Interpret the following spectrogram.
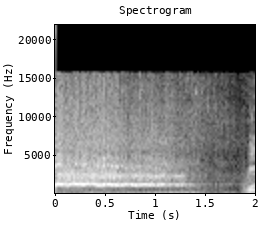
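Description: Tires of a 1956 Studebaker Hawk squealing on a parking-garage floor. One long, slightly wavering squeal that fades out about one and a half seconds in.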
